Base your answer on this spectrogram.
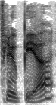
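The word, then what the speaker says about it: Flyvbjerg: for listeners, I'm going to tell you that his last name is spelled F-L-Y-V-B-J-E-R-G. I think I got that right. But it's pronounced Flupia,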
